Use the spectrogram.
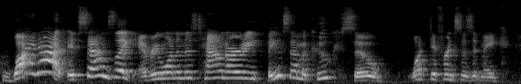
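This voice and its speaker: A woman's voice: high voice, brisk, pitched above the performer's own voice. A woman voicing an eager, defiant young farm woman who dreams of being a hero, in a dramatic storybook reading. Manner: excitable, dramatic.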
